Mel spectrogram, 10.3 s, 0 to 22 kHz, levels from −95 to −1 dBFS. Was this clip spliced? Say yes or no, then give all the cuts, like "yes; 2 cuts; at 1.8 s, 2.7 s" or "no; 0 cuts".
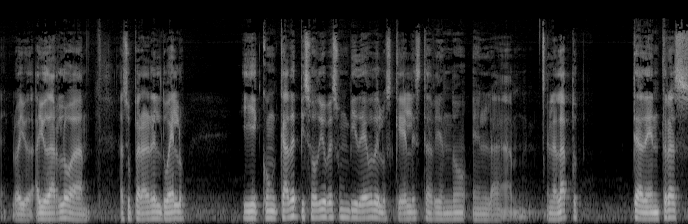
no; 0 cuts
